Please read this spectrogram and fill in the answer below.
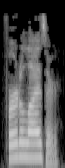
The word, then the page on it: fertiliser: British English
